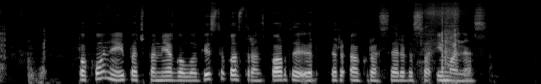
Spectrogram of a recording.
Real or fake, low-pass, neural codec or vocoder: real; 19.8 kHz; none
